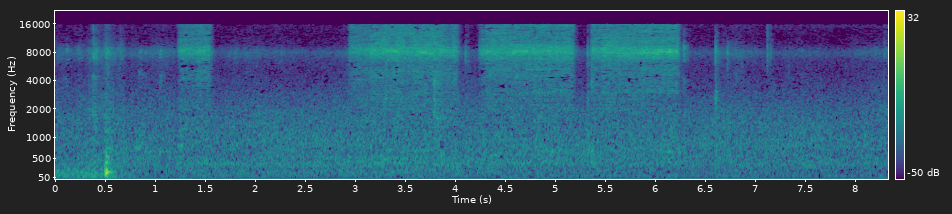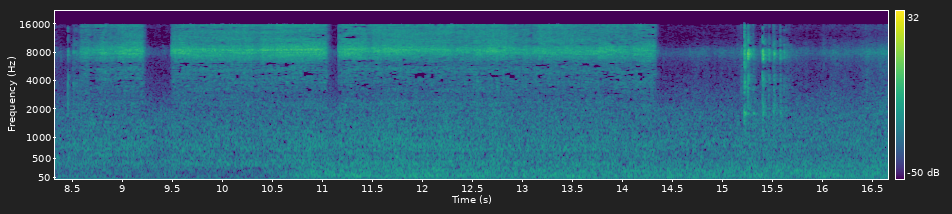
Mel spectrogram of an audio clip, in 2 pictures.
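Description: Aerosol spray paint can hissing in several bursts of different lengths with short pauses between them, as black paint is sprayed onto a steel seat bracket. A single sharp click comes about half a second in.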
